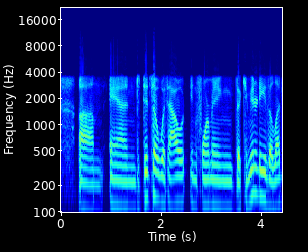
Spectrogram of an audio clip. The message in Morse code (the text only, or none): none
